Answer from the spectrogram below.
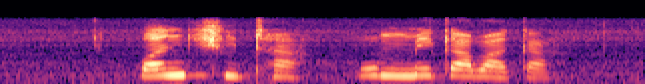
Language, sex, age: Northern Sotho, female, 21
